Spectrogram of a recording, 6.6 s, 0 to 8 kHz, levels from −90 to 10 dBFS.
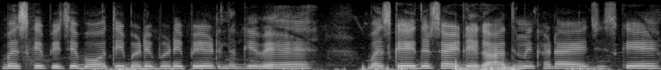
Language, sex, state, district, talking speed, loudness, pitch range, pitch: Hindi, female, Rajasthan, Bikaner, 190 wpm, -19 LUFS, 230-240 Hz, 235 Hz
